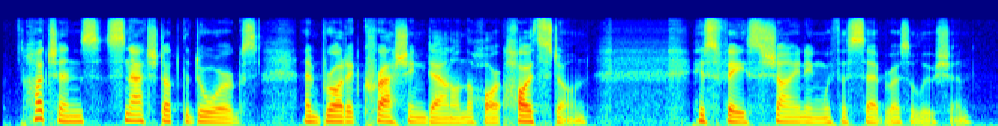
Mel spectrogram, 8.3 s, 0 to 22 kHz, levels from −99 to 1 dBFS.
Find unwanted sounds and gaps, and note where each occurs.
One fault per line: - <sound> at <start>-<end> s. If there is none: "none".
none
